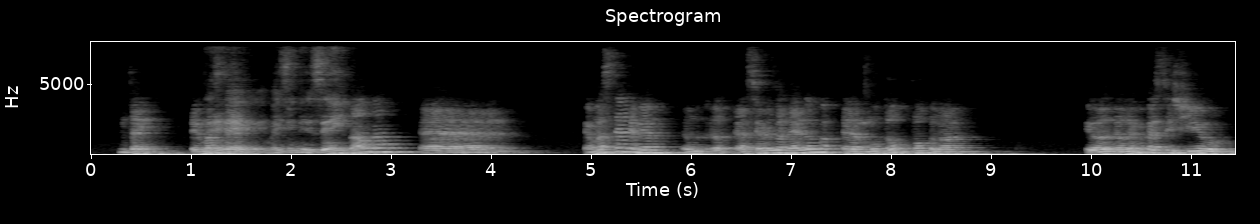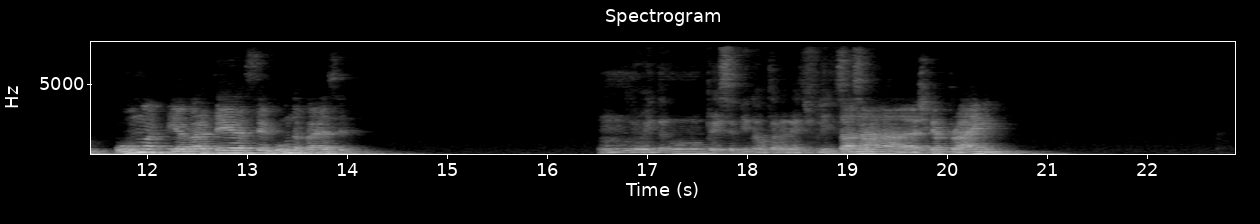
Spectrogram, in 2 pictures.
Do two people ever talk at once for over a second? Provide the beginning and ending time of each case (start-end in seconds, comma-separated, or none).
none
